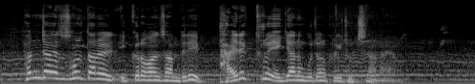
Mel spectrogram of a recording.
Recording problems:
electrical hum; noticeable; throughout; 60 Hz, 15 dB below the speech

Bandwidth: 17.5 kHz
